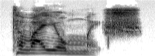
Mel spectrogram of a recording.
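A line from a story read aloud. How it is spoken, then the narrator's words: Cat growling. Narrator (Russian): зарычал кот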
